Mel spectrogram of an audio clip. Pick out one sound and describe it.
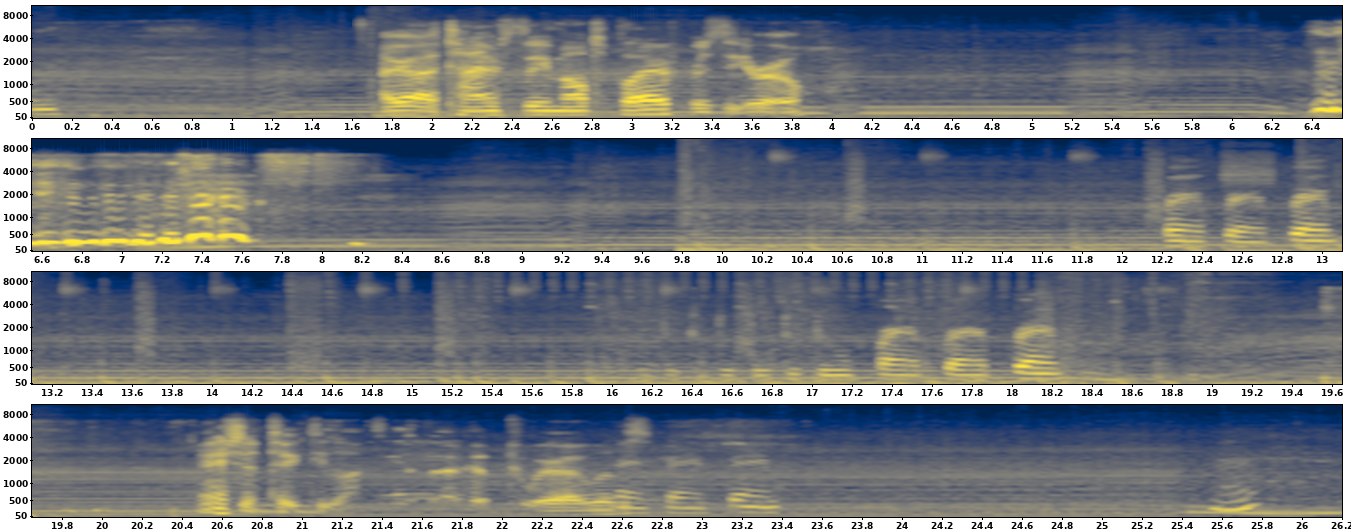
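A dirt bike engine hums and revs up and down.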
